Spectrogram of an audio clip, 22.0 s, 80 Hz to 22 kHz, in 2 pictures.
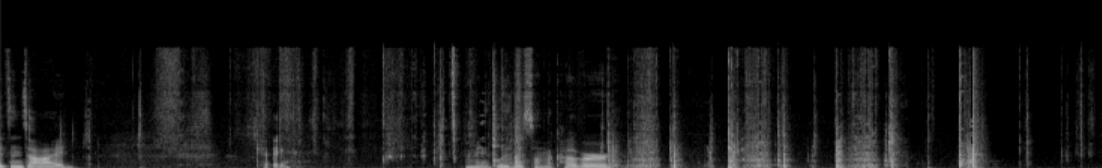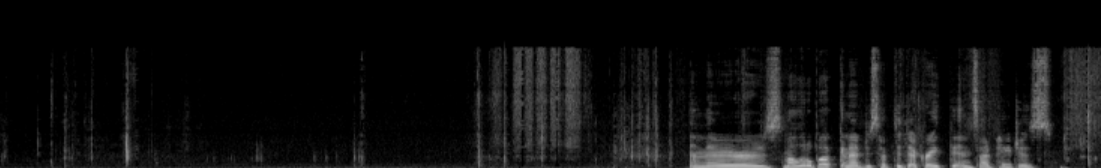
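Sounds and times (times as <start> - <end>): tape runner scraping on cardstock: 6.1 - 9.0.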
